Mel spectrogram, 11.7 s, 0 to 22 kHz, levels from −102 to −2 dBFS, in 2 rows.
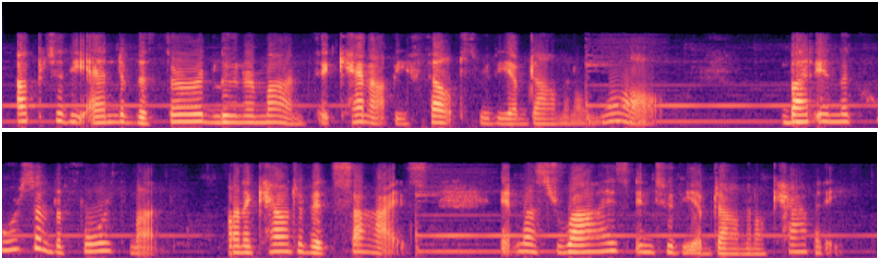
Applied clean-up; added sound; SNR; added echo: none; Bell; 16 dB; none.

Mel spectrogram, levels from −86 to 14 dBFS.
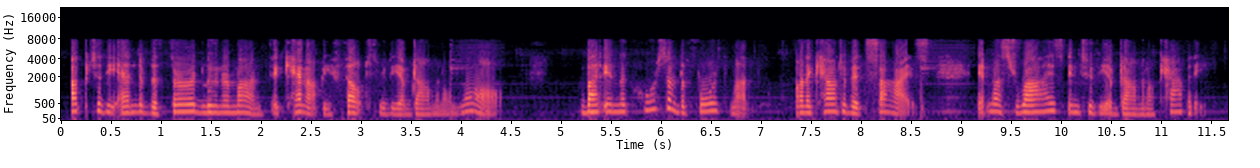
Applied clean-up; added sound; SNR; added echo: neural separator model SepFormer DNS4.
